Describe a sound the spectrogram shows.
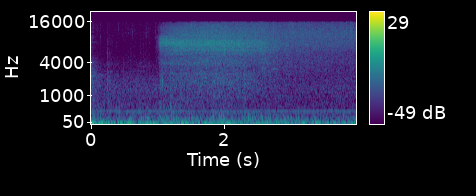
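A piece of fish sizzles on a hot grill.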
